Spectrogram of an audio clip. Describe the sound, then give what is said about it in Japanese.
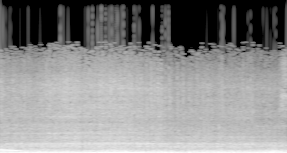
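Engine of a scooter-like motorbike pulling away on a winding road, a loud, steady mid-pitched drone with a lower hum beneath it, continuous throughout with no talk. “モミの木坂の間を軽快に走ってまいります。”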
